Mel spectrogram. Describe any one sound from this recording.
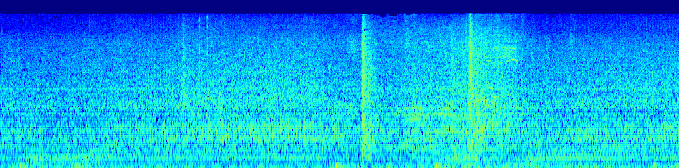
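A car engine rumbles steadily as a car drives fast.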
